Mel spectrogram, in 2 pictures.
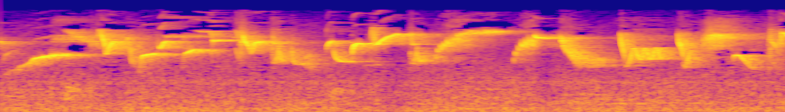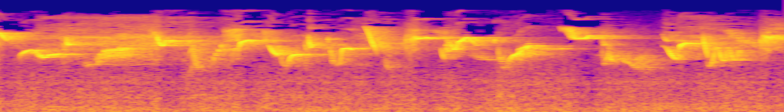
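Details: Young black-throated canary, four months old, pours out a long stream of sharp, crunchy chirps and steeply sliding high notes in its rough "kriuk-kriuk" voice.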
